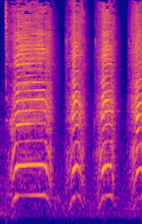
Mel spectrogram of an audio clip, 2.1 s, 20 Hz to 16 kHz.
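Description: Harbor Freight Drill Master rotary tool's small brushed DC motor running at 24 volts from a bench power supply: a high whine that swells up and drops off four times, about every half second. Even at this doubled voltage it has almost no power.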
